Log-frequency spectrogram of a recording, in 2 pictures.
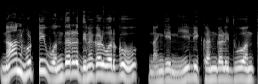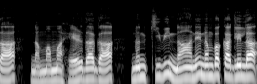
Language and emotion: Kannada, surprised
